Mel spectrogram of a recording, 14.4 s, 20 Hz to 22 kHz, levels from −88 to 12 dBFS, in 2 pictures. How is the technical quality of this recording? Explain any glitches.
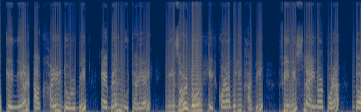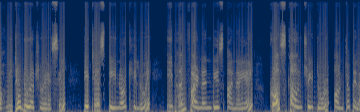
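The recording has one fault present throughout: interleaved audio read as planar. Each 5.33 ms block of alternating left and right samples gets split in halves, making the speech dull and robotic with a 188 Hz buzz. Unlike a pitch shift, the blocks are too short for an audible octave drop.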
